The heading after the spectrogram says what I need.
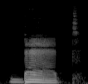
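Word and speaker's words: باء: Remember the word bad in English, but remove the D. That is the pronunciation.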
